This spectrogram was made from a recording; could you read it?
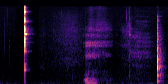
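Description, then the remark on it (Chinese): Glasses clink together in a toast, two bright, sharp chimes nearly three seconds apart, with a short muffled rustle between them and otherwise quiet. “嚟，我哋饮杯吓。 好，干杯。”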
